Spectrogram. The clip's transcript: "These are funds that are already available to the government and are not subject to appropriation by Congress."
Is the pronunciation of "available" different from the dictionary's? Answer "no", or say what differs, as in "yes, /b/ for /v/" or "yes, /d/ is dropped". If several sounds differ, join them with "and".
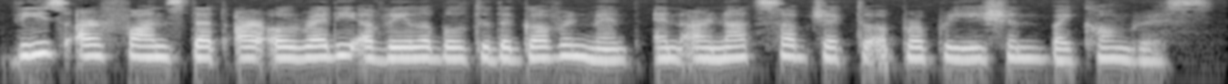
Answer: no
